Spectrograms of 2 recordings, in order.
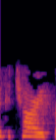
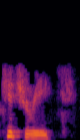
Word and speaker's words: kichari: So there's a kachari for every dosha, or kichari, as it's often pronounced.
